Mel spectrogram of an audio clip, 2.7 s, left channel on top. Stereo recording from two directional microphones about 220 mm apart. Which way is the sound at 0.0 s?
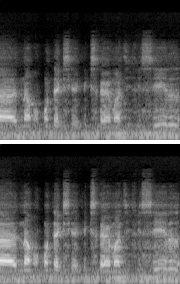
35° right (ahead or behind).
